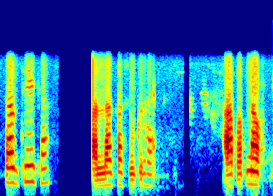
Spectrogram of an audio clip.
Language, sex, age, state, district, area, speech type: Urdu, female, 60+, Bihar, Khagaria, rural, conversation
